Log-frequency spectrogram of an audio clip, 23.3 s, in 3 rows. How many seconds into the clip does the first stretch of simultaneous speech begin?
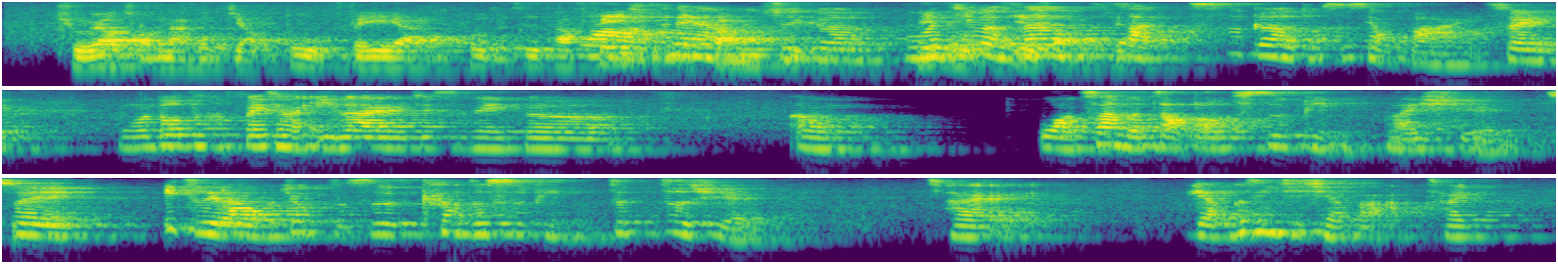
3 s

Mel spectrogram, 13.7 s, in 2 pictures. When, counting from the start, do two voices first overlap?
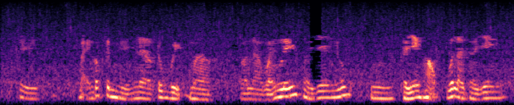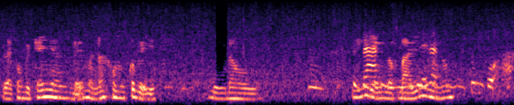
12 s

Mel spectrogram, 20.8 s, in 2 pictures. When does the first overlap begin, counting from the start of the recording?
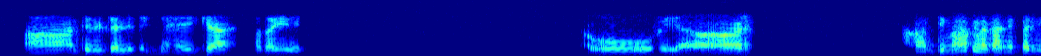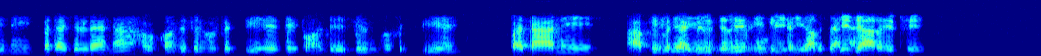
17 s

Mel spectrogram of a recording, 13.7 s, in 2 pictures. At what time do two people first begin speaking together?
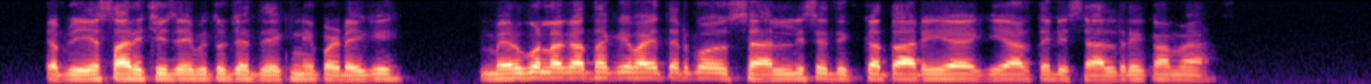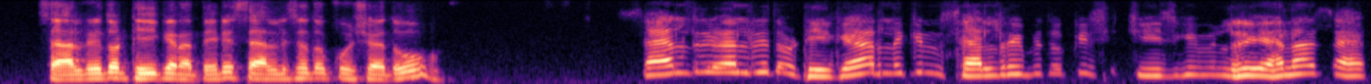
none

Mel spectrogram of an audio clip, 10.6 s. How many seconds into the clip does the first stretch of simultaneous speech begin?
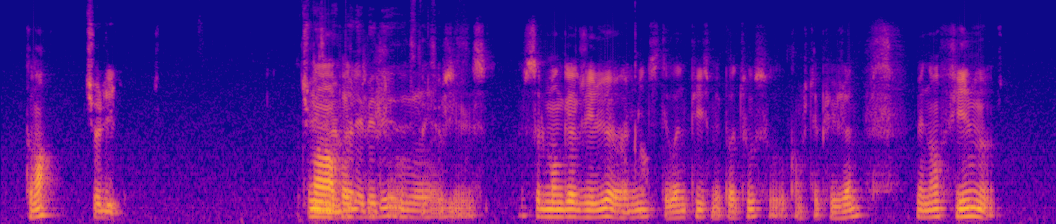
3 s

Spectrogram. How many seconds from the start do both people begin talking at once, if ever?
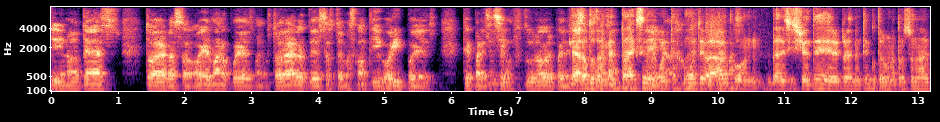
8 s

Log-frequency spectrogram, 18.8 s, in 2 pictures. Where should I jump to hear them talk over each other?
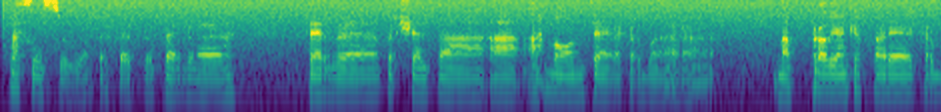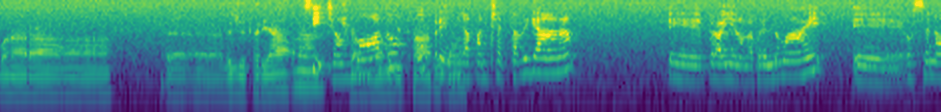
12 s

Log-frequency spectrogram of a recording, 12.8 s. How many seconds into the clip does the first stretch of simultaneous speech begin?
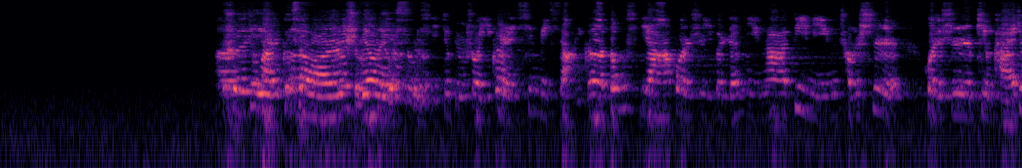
3 s

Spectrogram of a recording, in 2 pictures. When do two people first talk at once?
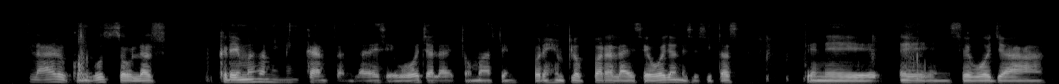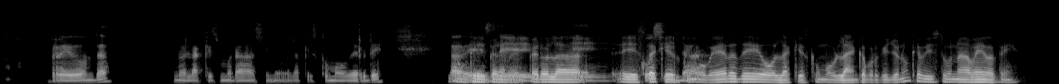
15 s

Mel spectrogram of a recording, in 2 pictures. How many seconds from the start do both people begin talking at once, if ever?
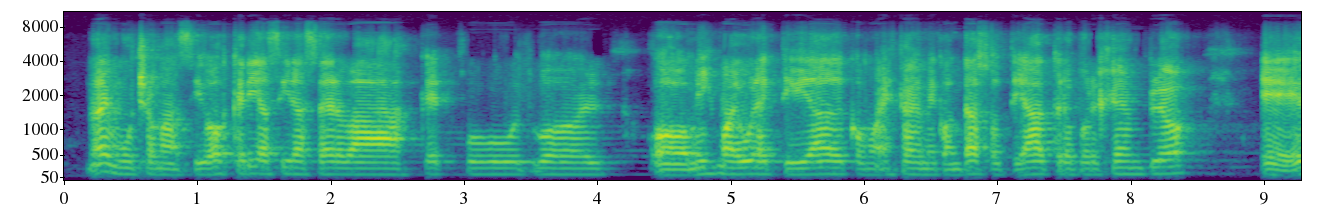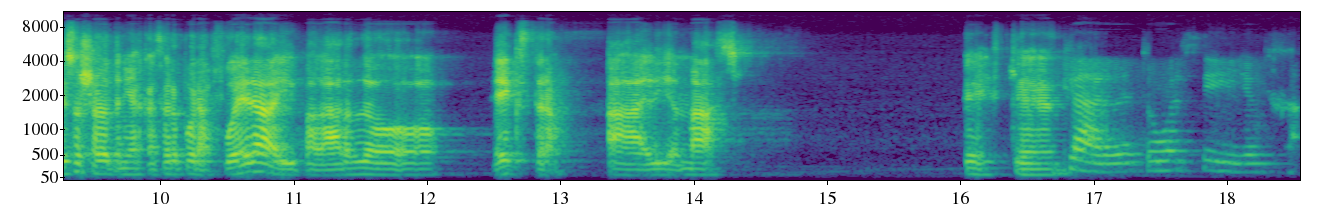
none

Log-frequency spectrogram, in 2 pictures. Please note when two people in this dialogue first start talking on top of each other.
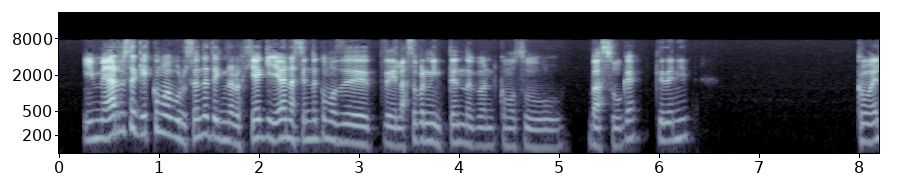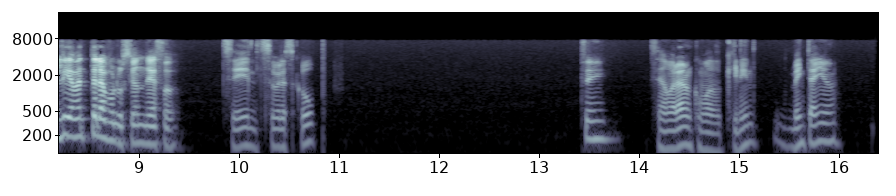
none

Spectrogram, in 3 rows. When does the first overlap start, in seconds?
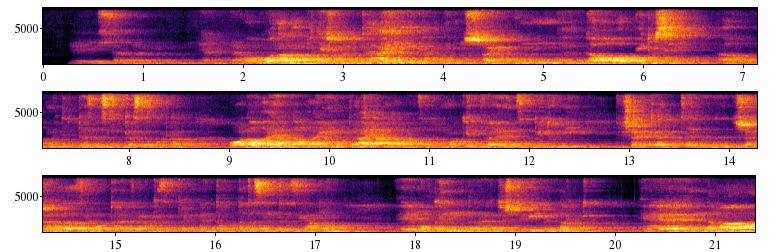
2 s

